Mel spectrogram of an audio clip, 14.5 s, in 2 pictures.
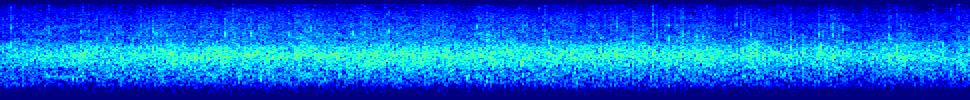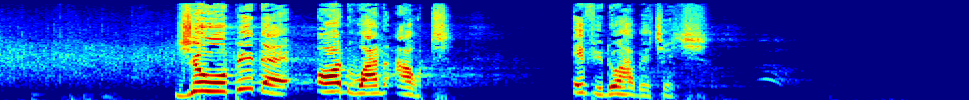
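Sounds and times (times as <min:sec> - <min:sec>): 
audience clapping hands: 0:00.0 - 0:10.1
speech: 0:08.6 - 0:10.7, 0:11.6 - 0:12.6.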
